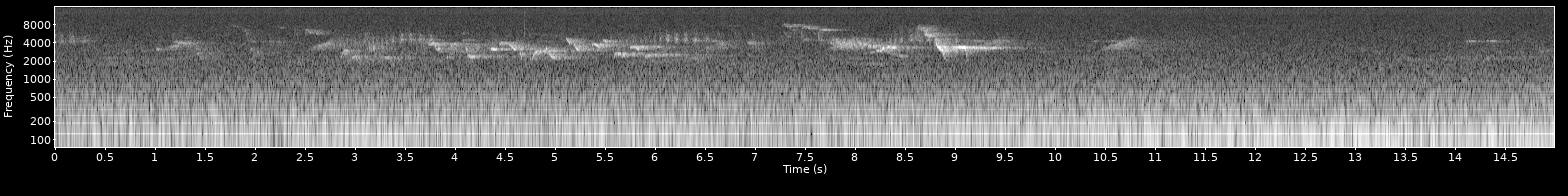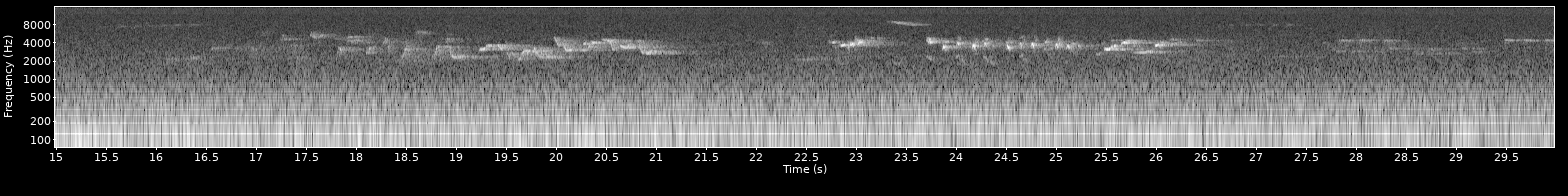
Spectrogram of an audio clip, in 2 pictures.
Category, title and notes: Soundscapes > Nature
20250418 18h00-21h00 - Gergueil forest chemin de boeuf
Subject : One of a few recordings from 10h37 on Friday 2025 04 18, to 03h00 the Saturday. Date YMD : 2025 04 18 Location : Gergueil France. "Chemin de boeuf". GPS = 47.23807497866109, 4.801344050359528 ish. Hardware : Zoom H2n MS mode (decoded in post) Added wind-cover. Weather : Half cloudy, little to no wind until late evening where a small breeze picked up. Processing : Trimmed and Normalized in Audacity.
21410, Rural, windless, Mid-side, France, Cote-dor, country-side, nature, Bourgogne-Franche-Comte, field-recording, Gergueil, Zoom-H2N, H2N, April, 2025, MS, ambiance, Forest, birds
